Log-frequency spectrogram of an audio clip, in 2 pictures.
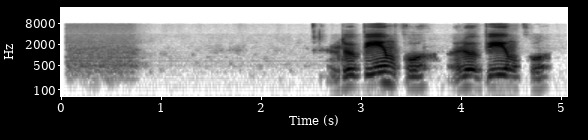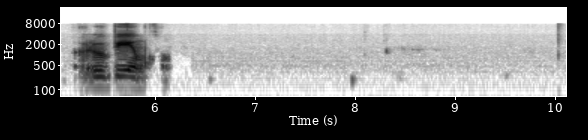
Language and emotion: Russian, neutral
